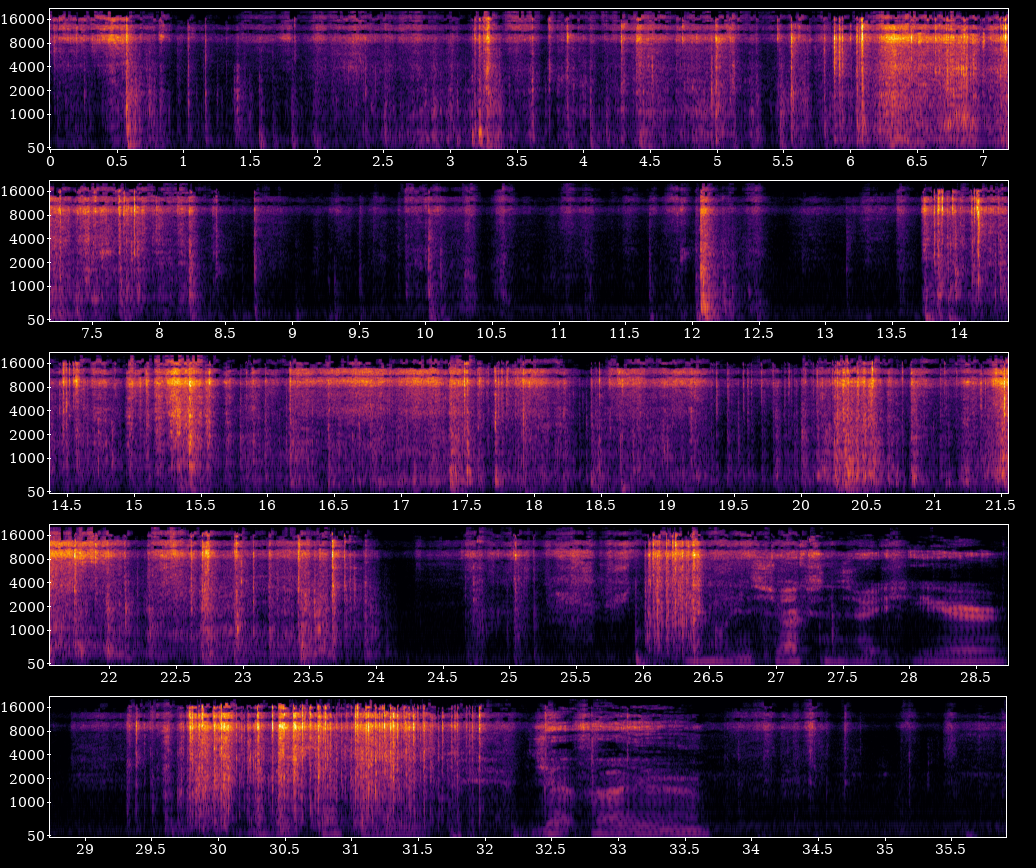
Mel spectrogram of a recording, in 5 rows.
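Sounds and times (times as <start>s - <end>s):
cardboard and plastic rustling: 0.0s - 12.6s, 13.4s - 24.0s, 24.7s - 27.6s, 29.3s - 35.9s.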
